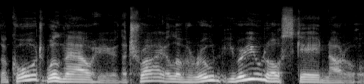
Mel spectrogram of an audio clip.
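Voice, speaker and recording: A man's put-on character voice at a medium pitch, with very wide pitch swings, a moderate pace and a quiet background. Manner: stern, formal.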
